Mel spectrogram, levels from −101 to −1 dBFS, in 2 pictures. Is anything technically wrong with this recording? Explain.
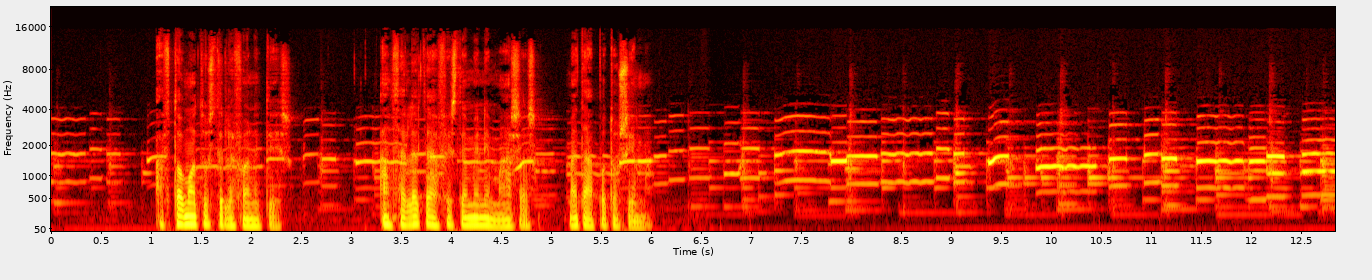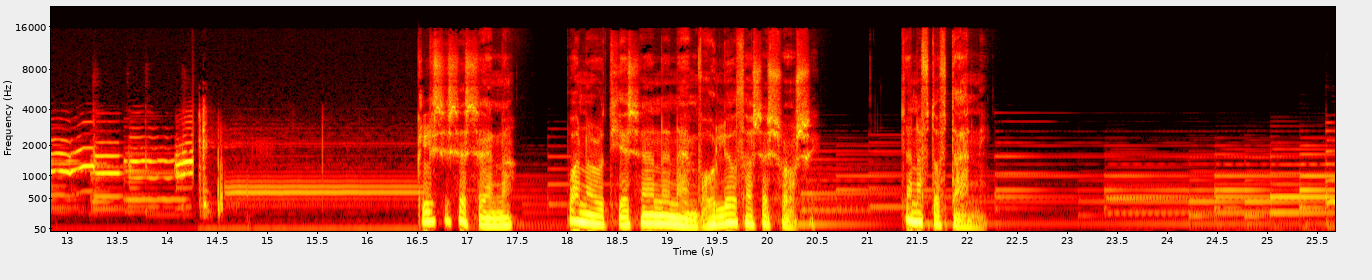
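No, there is nothing technically wrong with it.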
